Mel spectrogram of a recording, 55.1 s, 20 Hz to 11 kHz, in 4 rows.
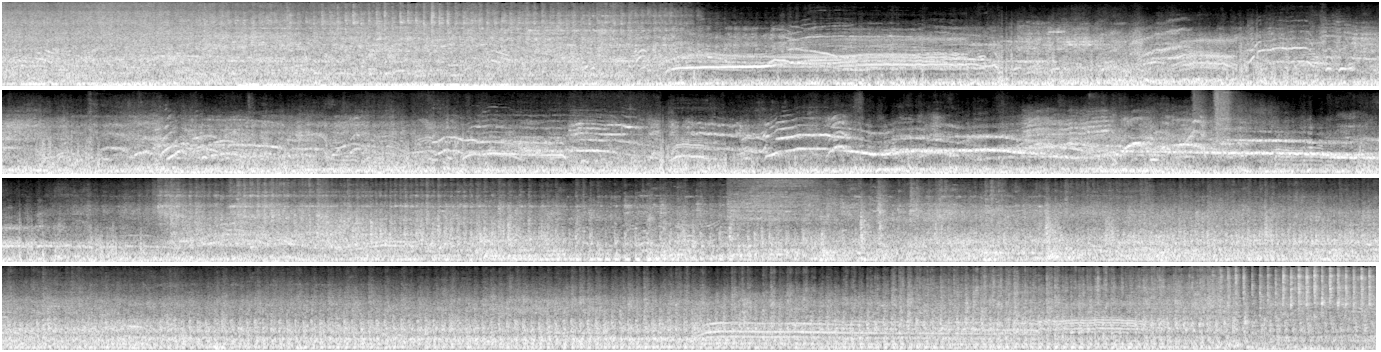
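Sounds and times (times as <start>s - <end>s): roller coaster rattling rumble: 0.0s - 55.0s
riders yelling and screaming: 5.4s - 55.0s.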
